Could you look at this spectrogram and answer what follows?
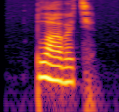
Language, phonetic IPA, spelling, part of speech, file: Russian, [ˈpɫavətʲ], плавать, verb, Ru-плавать.ogg
- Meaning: 1. to swim, to float 2. to sail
